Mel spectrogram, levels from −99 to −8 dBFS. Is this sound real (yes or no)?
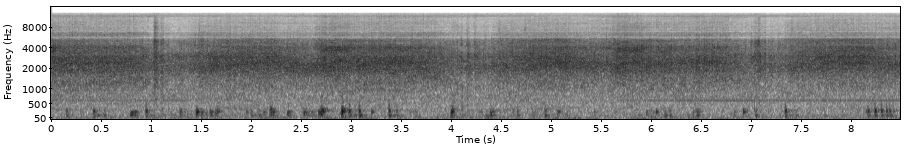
yes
